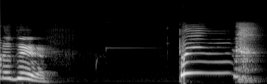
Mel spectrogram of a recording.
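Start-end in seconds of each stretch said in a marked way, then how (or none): 1.8-2.5 high, held ringing note; ping it out high and sustained; imitated pling. Preacher telling of concert crowds, high-pitched pling. Imitates a sound mid-story.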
